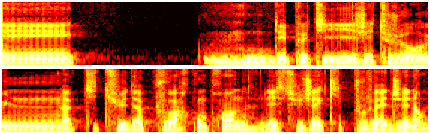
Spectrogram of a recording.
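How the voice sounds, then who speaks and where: Dry and close with no echo, a man's voice carries a dark, mellow tone and fairly even intonation. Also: medium pitch for a man, moderate pace. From Franche-Comté, France. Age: 20s. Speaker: biology teacher. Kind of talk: personal testimony. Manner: hesitant, many fillers.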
